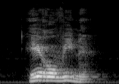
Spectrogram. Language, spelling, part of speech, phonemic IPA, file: Dutch, heroïne, noun, /ˌheroˈwinə/, Nl-heroïne.ogg
- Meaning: heroin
